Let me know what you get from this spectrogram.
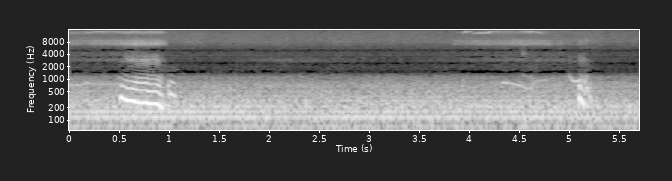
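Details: Sam, a pet Chihuahua at home, snoring: two brief whistling, nasal breaths with falling harmonic tones, one near the start and one about four seconds later, over a steady low indoor hum.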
